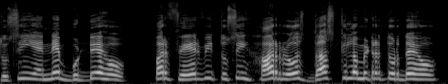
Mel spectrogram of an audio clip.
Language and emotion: Punjabi, surprised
